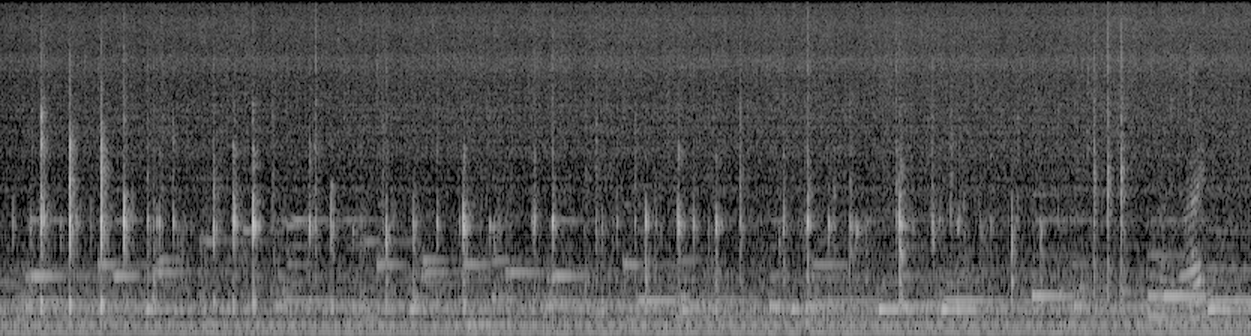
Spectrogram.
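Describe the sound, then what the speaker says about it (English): Meat pie filling gets mixed in a pan with a spoon, giving repeated sharp scrapes and clicks against the pan over a soft sizzle, fairly close, while a person talks now and then. "Let's mix it all up in there."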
